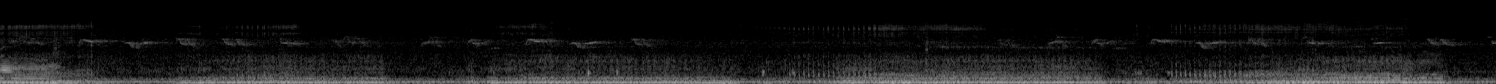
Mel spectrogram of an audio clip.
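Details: Rottweiler guarding a bone in a standoff, growling deep and unbroken, the rumble surging and dipping in waves, accompanied by runs of thin high-pitched chirps.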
